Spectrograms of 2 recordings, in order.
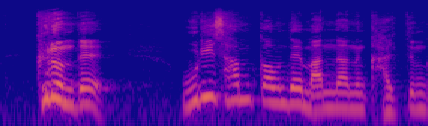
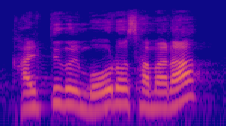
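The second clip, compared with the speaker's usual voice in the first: usual speaking voice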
